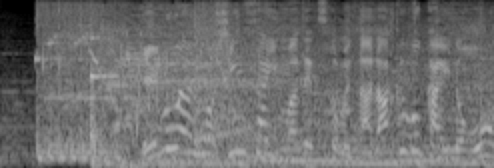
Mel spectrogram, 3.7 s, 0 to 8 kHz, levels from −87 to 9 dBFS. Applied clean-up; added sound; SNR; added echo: none; Piano; 10 dB; none.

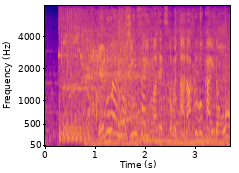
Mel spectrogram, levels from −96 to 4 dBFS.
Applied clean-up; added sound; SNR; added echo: none; none; none; none.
